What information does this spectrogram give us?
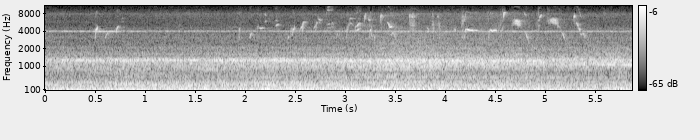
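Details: A flock of European goldfinches gathered in a tree, visiting for several days, on 11 November 2020, keeps up a rapid, high tinkling chatter of many overlapping chirps over heavy traffic rumble and a steady mechanical hum.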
